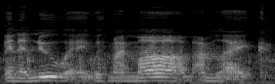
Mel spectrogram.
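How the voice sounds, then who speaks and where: A woman's voice: sits low, completely flat delivery, takes it slowly, vocal fry, fairly bright tone, echoey room, a little hiss or hum. A woman in her twenties talking candidly to her camera, earnest and reflective, often saying "like" and "you know.". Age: 20s. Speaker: vlogger. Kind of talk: candid personal talk to camera. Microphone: camera mic.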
